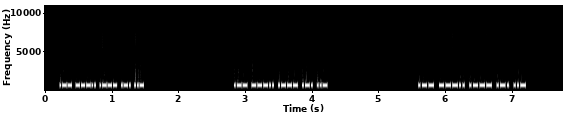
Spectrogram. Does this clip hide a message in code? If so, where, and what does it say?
Yes: Morse code from 0.2 to 7.2 s, heard as a keyed tone, about 52 wpm, 700 Hz. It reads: W8JRU W8JRU W8JRU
